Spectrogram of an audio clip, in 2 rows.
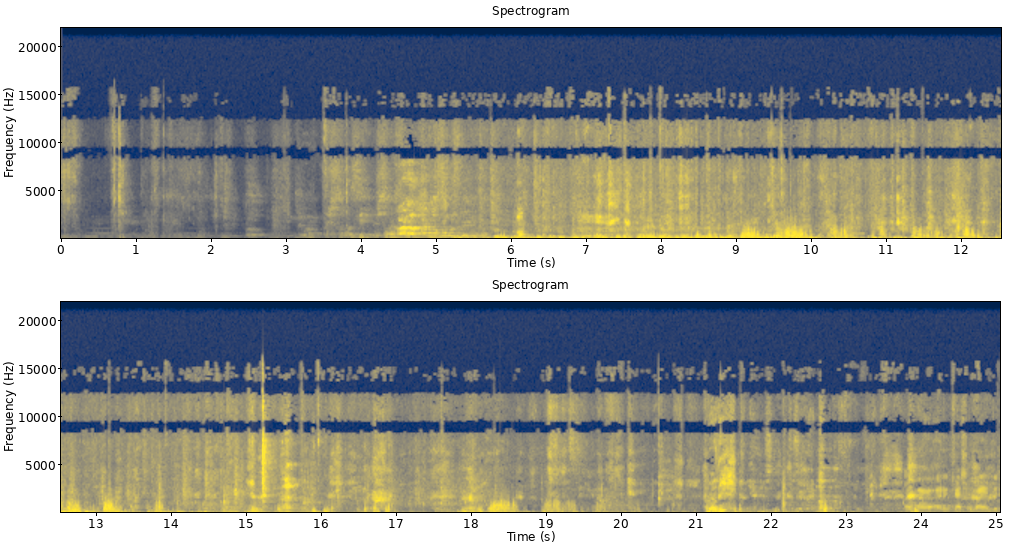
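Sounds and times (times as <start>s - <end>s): running footsteps: 1.1s - 25.0s
heavy panting: 4.7s - 25.0s.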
